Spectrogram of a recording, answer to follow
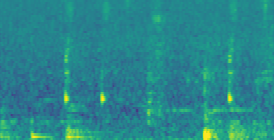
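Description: Near silence with faint, short ticks repeating a few times a second, plus a few soft low thumps.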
